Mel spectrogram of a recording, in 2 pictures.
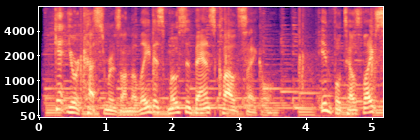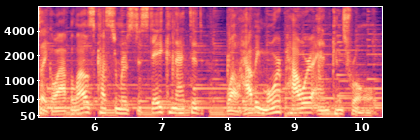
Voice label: English Foreign English Accent

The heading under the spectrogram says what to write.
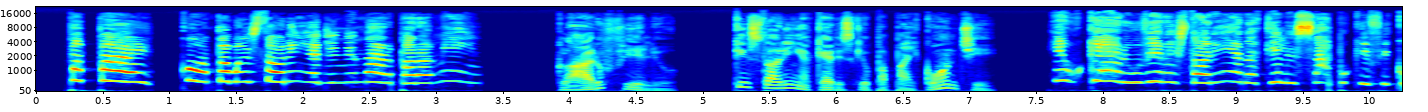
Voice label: Portuguese

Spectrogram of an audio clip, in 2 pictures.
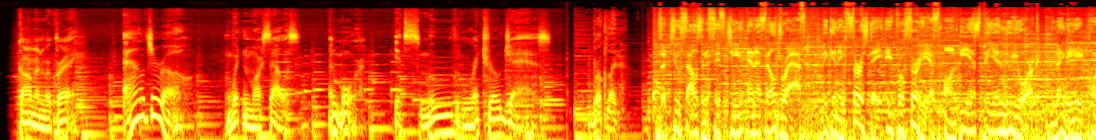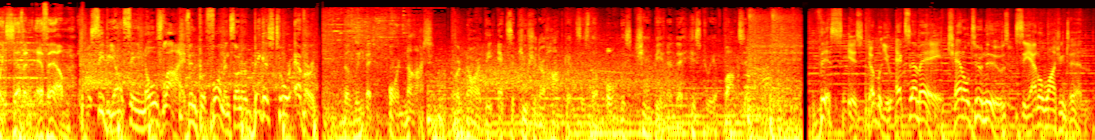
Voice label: English USA

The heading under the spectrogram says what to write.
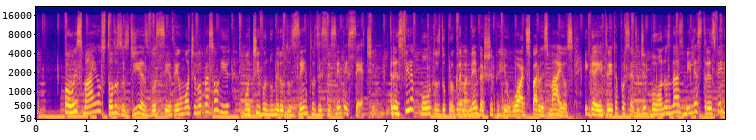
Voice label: Portuguese, Brazil

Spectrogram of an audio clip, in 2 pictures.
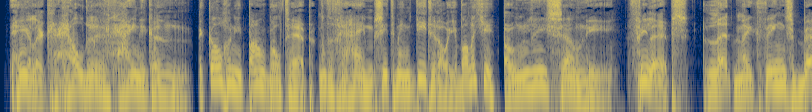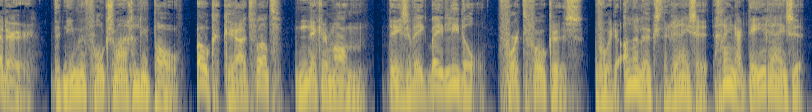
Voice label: Dutch Native

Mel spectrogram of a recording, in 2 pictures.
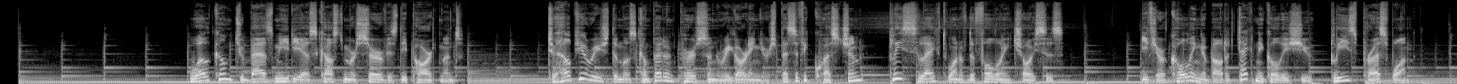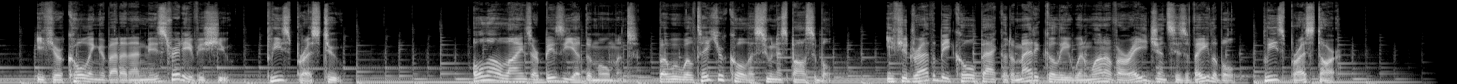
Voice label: English Foreign English Accent

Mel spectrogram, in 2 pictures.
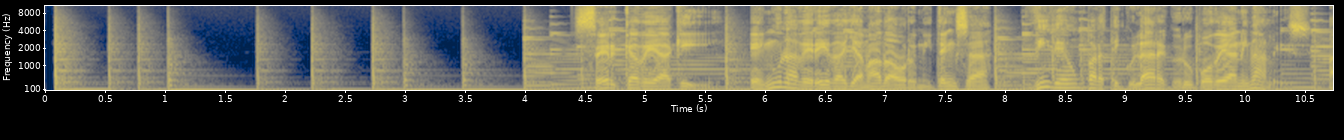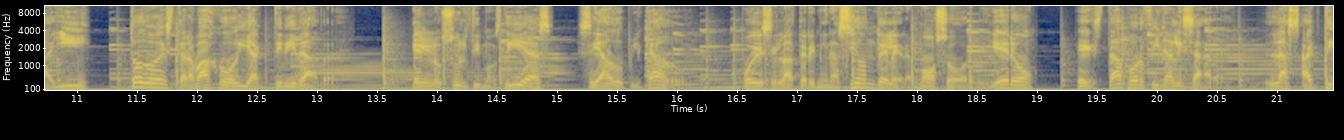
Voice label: Spanish Latin

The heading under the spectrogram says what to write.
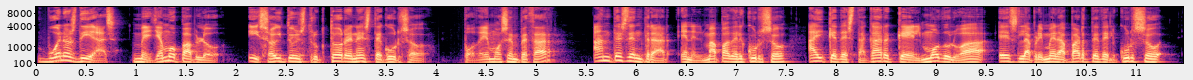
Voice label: Spanish Spain

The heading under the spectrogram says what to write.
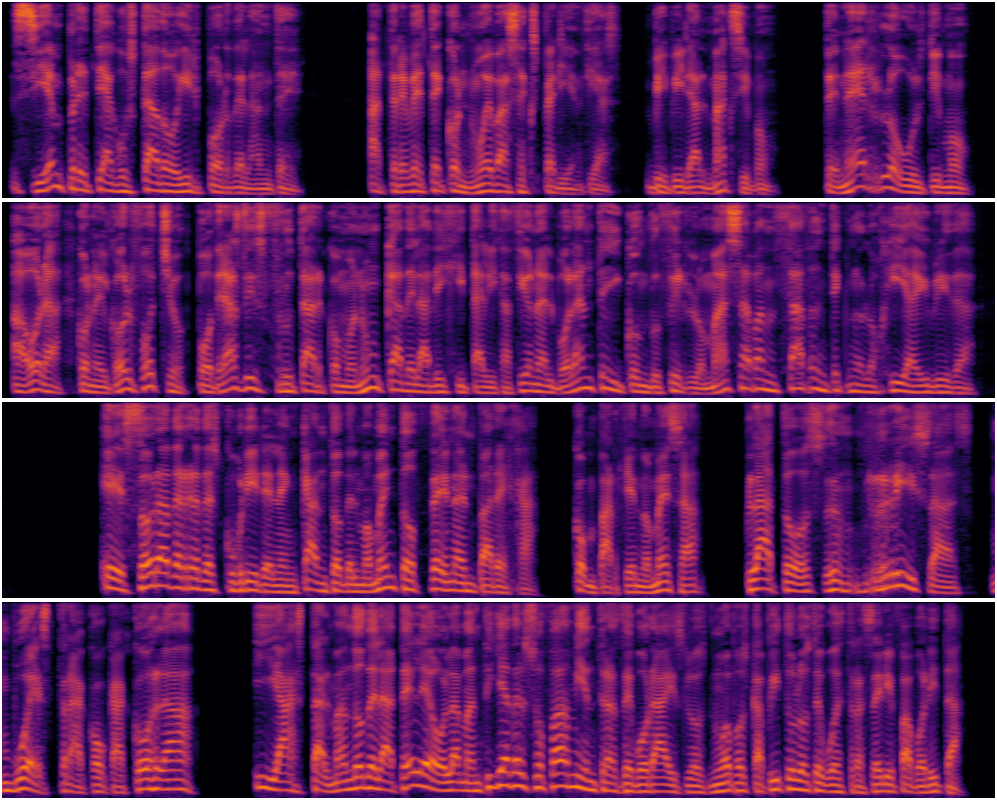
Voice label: Spanish Neutral

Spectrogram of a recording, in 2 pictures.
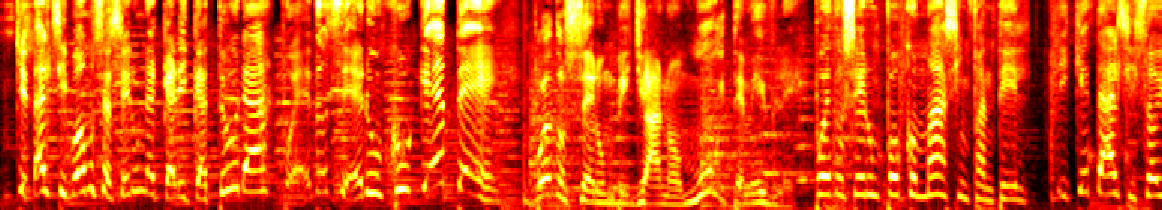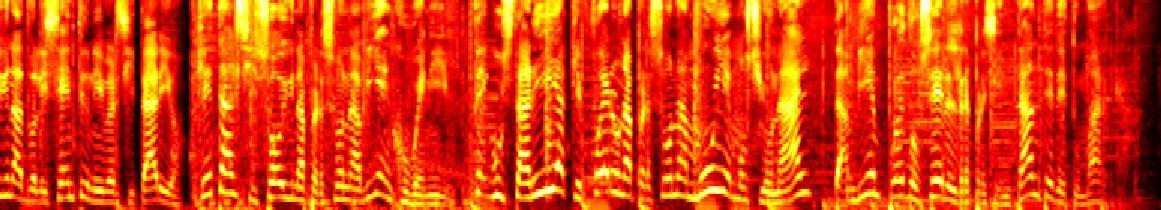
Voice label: Spanish Latin

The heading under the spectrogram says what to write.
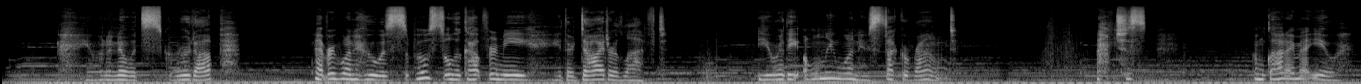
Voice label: English USA

